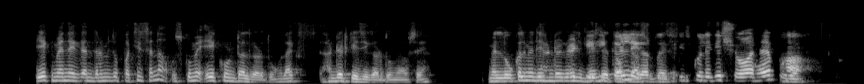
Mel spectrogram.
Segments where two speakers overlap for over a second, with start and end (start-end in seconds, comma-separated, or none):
5.3-6.8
